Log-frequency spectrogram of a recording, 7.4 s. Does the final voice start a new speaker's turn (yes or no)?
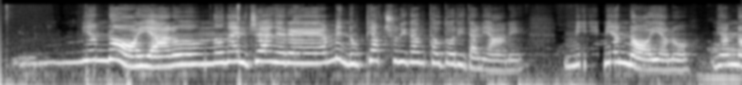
no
